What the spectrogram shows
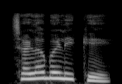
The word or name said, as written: ಚಳಬಳಿಕೆ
